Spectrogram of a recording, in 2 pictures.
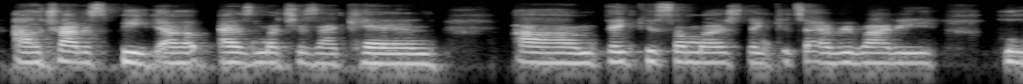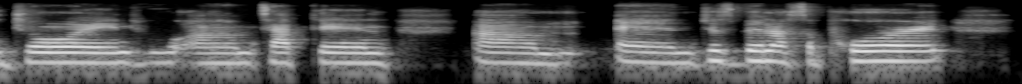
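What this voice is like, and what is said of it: Hoarse voice. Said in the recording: “Please excuse my hoarse voice. ... I'm always losing my voice.”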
